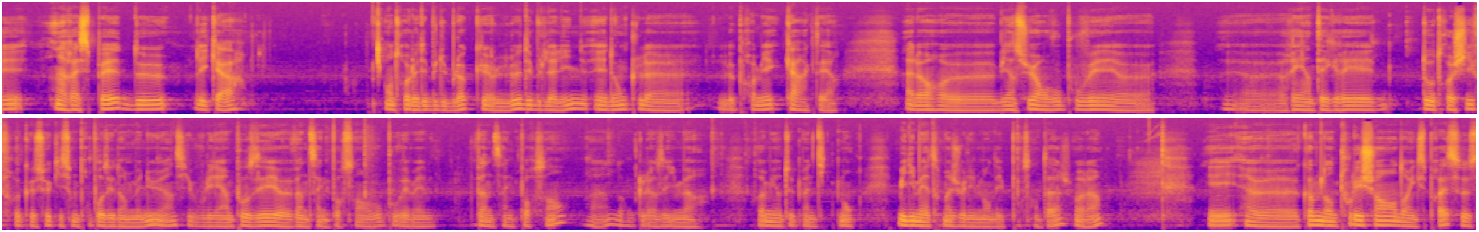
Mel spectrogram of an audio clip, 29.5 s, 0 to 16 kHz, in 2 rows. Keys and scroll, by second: 21.8 BackSpace, 24.9 Return.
